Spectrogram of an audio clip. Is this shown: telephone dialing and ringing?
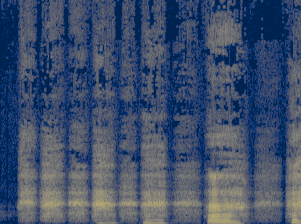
no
